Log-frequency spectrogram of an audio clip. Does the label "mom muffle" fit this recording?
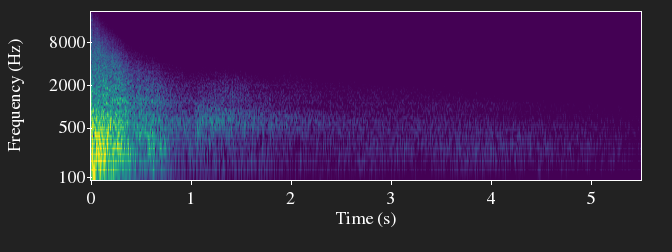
No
